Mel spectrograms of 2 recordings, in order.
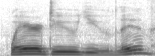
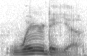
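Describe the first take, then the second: First: "Where do you live" slow with each word separate; full textbook form. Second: "where do ya" with "you" cut to a quick "ya"; reduced speech. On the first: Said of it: "That becomes where do ya?". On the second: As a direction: slur "where do ya" together casually. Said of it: "That becomes". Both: Shown as a demonstration.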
